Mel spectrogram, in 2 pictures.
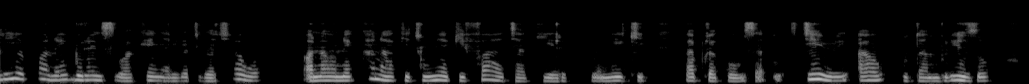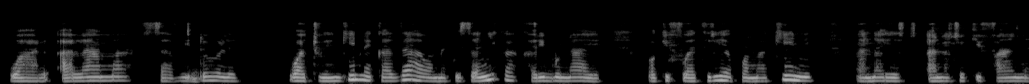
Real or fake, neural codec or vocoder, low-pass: fake; vocoder, 22.05 kHz, 80 mel bands, WaveNeXt; 7.2 kHz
